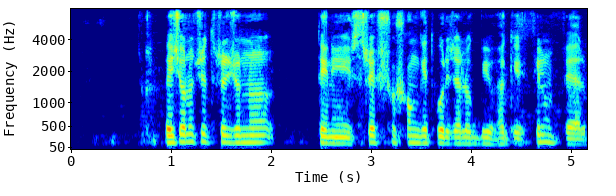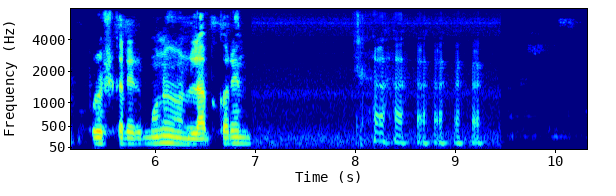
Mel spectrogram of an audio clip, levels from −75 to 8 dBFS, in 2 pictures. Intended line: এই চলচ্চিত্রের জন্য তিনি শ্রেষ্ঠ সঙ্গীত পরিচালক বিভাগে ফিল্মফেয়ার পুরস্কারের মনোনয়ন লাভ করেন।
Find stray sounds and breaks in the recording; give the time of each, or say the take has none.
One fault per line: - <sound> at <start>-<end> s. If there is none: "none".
- laugh at 7.9-9.4 s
